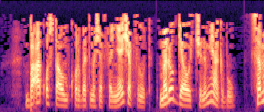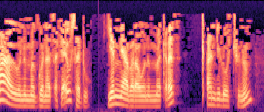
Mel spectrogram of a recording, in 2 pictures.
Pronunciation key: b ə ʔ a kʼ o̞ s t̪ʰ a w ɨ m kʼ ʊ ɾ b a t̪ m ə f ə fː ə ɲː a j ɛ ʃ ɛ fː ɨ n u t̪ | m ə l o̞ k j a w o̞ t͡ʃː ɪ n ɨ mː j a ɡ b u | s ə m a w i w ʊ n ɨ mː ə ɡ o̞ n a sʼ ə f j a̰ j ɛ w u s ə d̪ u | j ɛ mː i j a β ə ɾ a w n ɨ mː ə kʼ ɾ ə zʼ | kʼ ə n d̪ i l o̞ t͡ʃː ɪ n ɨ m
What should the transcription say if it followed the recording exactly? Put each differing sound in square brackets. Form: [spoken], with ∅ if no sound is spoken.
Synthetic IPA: b ə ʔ a kʼ o̞ s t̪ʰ a w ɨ m kʼ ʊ ɾ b [ə] t̪ m ə [ʃ] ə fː ə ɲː a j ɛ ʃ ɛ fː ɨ n u t̪ | m ə l o̞ [ɡ] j a w o̞ t͡ʃː ɪ n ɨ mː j a ɡ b u | s ə m a w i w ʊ n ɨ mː ə ɡ o̞ n a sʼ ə f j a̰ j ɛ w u s ə d̪ u | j ɛ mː i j a β ə ɾ a w n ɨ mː ə kʼ ɾ ə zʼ | kʼ ə n d̪ i l o̞ t͡ʃː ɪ n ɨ m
